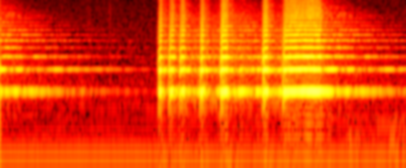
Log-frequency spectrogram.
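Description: Trumpet-like brass music: a held note fading out, a short silence, then a quick run of repeated notes on one pitch ending in another held note that fades.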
